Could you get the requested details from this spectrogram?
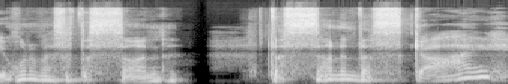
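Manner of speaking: soft, hushed half-whisper under the breath. Acting out a courtroom scene as the lawyer: half-whisper. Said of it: "In a whisper".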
